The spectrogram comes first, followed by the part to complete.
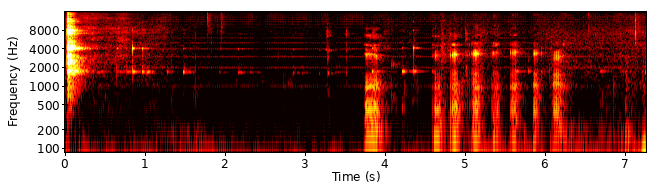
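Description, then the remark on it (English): A single bright clink of glasses touching in a toast, its ringing tone fading over a couple of seconds, followed by a pause and then voices murmuring and talking. “So my toast is to puppies and kitties and rainbows and friends and chocolate and ice cream.”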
